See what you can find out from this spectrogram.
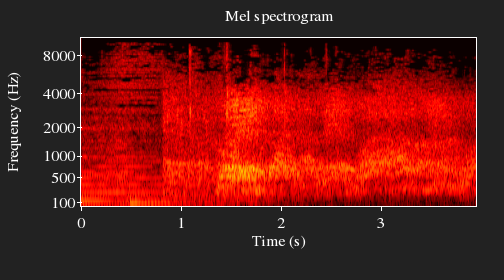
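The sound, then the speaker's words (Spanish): Football crowd roars at the Ramón Sánchez Pizjuán stadium as Sevilla fans celebrate reaching the semifinals, a broad sustained swell of cheering that follows a brief tonal note at the start. “este era el sonido del Ramón Sánchez Pizjuán ayer después de que el Sevilla volviera a meterse en semifinales.”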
